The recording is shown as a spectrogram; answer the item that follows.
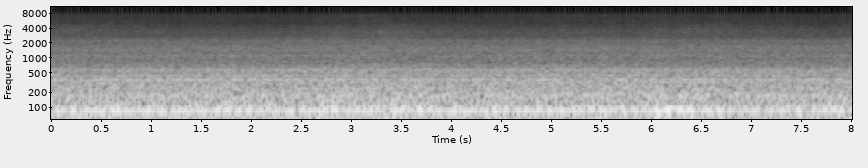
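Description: Steady road noise inside a car's cabin at motorway speed: a constant low rumble with an even hiss above it.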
